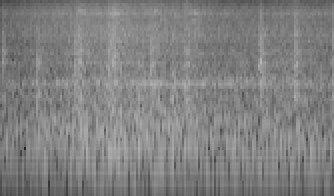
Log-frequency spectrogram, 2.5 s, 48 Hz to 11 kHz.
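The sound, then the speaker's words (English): An elevated number 7 subway train near Courthouse Square station in Long Island City rumbles loudly and steadily past, its wheels clattering over the track joints in a regular clickety-clack rhythm, with no voices. “Many people catch their first glimpse of Five Points from the elevated number 7 train near the Courthouse Square station.”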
